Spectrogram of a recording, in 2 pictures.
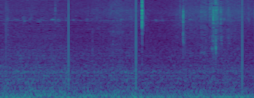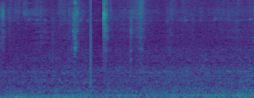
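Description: Car engine idling as it warms up on a cold day, a steady low rumble heard from inside the cabin, with a few faint, sharp clicks scattered through.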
